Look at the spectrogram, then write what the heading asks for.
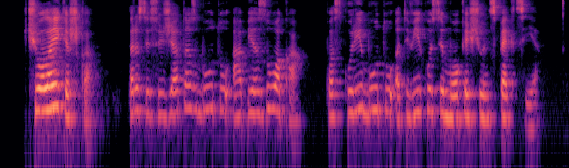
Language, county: Lithuanian, Marijampolė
